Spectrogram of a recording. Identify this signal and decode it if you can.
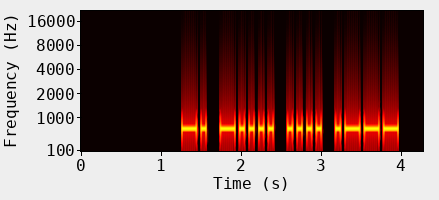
Morse code, heard as a keyed tone, about 21 wpm, 700 Hz. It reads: N6HJ
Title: Speed Racing - USA 1x2 Call Signs 17wpm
